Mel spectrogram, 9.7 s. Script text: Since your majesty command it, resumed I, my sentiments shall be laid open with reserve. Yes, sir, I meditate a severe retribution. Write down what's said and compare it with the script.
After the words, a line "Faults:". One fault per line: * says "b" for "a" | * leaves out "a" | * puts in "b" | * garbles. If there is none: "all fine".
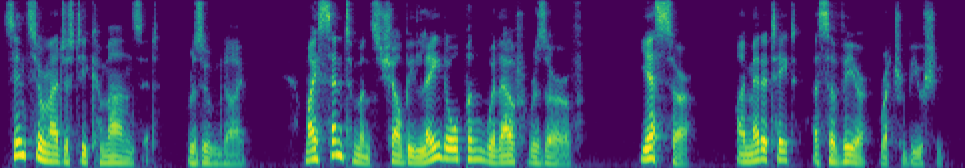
Since your majesty commands it, resumed I, my sentiments shall be laid open without reserve. Yes, sir, I meditate a severe retribution.
Faults:
* says "commands" for "command"
* says "without" for "with"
